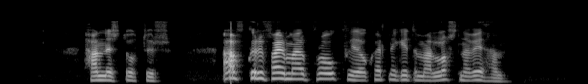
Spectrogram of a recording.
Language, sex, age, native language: Icelandic, female, 20-29, Icelandic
